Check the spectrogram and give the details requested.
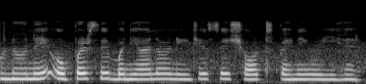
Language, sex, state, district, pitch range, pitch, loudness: Hindi, female, Arunachal Pradesh, Lower Dibang Valley, 230-255 Hz, 245 Hz, -15 LUFS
